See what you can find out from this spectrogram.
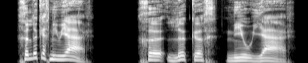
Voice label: dutch happy new years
